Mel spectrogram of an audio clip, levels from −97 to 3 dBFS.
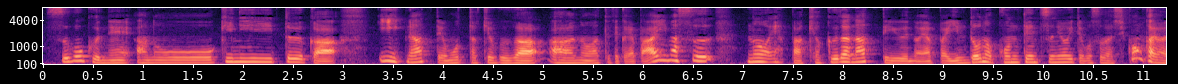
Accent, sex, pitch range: native, male, 140-220 Hz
